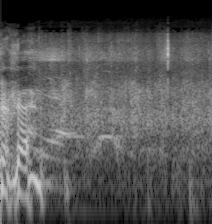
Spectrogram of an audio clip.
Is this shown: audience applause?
yes

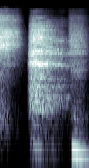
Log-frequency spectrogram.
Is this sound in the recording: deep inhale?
yes

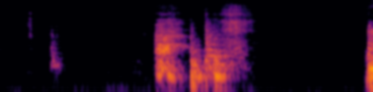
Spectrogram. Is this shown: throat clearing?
yes

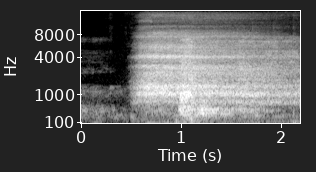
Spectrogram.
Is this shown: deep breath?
yes

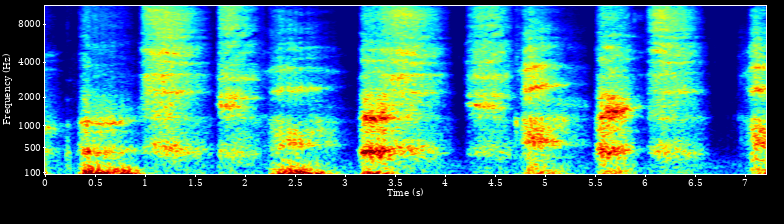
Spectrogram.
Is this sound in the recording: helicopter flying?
no

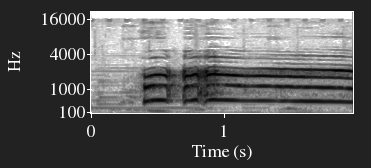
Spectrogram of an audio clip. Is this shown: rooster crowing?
yes

